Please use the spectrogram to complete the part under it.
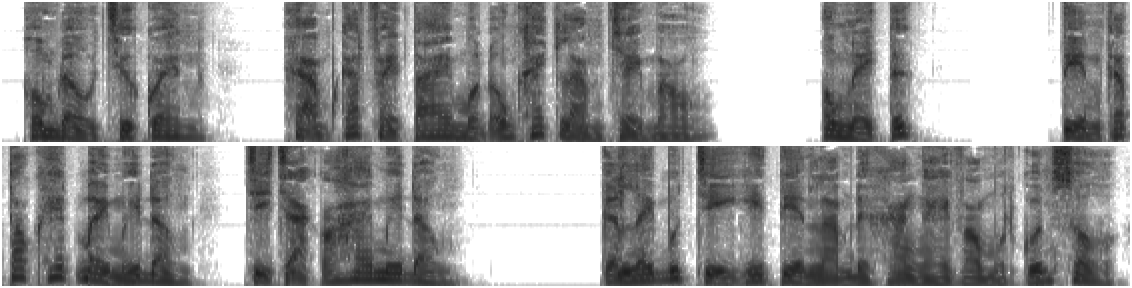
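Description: A man reads a story aloud at a steady, matter-of-fact pace. His voice is husky, mid-pitched and recorded dry. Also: no echo. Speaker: narrator. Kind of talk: audiobook narration.

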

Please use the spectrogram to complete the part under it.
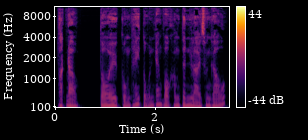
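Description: Brief: male audiobook narrator, mid pitch, measured first-person reading, dry close-mic sound. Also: dark tone, dry recording.

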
